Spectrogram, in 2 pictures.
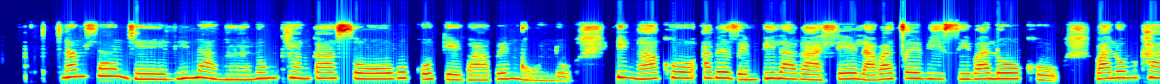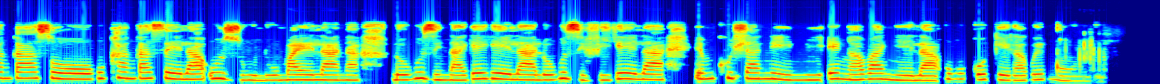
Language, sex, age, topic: North Ndebele, female, 50+, health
